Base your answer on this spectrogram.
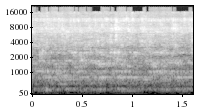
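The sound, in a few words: water refilling a toilet tank after turning supply on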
